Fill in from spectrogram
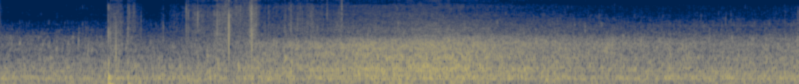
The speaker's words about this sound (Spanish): Respiramos profundamente, sentimos las olas del mar, cómo nos van apaciguando la mente, cómo nos van calmando y apaciguando la mente, la mente tranquila, serena,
